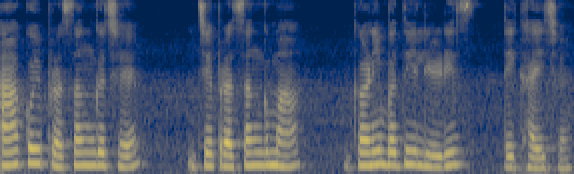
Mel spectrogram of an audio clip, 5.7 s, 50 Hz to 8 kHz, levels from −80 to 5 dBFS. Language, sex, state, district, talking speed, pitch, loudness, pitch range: Gujarati, female, Gujarat, Valsad, 115 wpm, 215 Hz, -19 LUFS, 195-220 Hz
